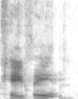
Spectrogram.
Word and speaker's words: kayfabe: So just to correct you, it's pronounced kayfabe, as Okay.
